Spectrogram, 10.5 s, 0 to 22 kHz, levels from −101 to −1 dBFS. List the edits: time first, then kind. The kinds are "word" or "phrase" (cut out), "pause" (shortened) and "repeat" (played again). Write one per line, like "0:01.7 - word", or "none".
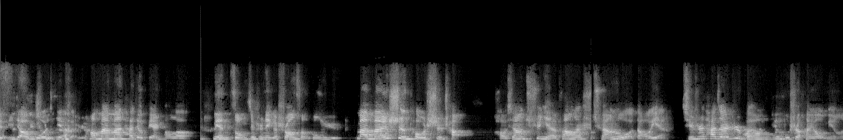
0:02.5 - pause
0:08.4 - pause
